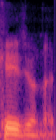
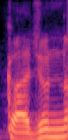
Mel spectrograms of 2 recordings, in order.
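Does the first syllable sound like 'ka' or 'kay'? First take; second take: kay; ka. First: The first syllable has an 'ay' vowel. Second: The first syllable has an open 'aa' vowel. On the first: The speaker calls it right. "કેજુન જ સાચા છો" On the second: The speaker calls it wrong. "કાજુન ના બોલે"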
